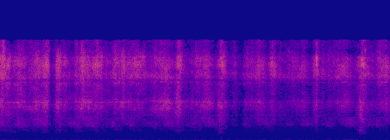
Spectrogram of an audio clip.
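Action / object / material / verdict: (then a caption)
scrape / plastic ping pong balls / plastic / none. Two small hollow white celluloid/plastic ping pong balls, one held in each hand away from the microphone, are rubbed and scratched with long fingernails. The result is a steady, quiet, bright hissing scrape with faint low rumble underneath and a few brief brighter scratches.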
